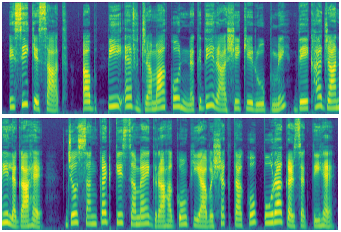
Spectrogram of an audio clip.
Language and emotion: Hindi, neutral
